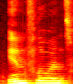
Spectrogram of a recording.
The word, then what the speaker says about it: influence: the flu syllable, but in influence we're stressing on the in syllable. Even though it seems maybe like it might be short and unimportant, that's actually where the length goes in this word.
